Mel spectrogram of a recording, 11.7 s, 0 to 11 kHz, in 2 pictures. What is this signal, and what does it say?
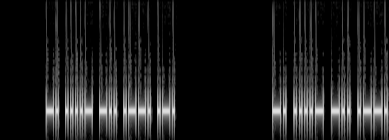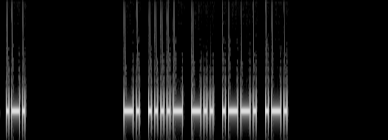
Morse code, heard as a keyed tone, about 28 wpm, 700 Hz. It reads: N4DPR N4DPR N4DPR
